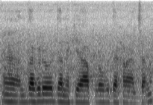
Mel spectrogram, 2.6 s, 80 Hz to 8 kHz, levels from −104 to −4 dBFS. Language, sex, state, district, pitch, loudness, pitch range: Garhwali, male, Uttarakhand, Tehri Garhwal, 140 Hz, -19 LUFS, 135-150 Hz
